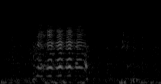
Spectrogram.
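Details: Farm-raised goats being watered on a hot day; one tremulous, vibrating bleat lasting about half a second, followed by quiet background and low voices.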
